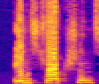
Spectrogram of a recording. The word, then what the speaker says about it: instructions: is perfect instructions not instructions but instructions struck gets a cloud jump up in struck shins that's how you have to say it you have to say it with a little more force a higher pitch the struck gets up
